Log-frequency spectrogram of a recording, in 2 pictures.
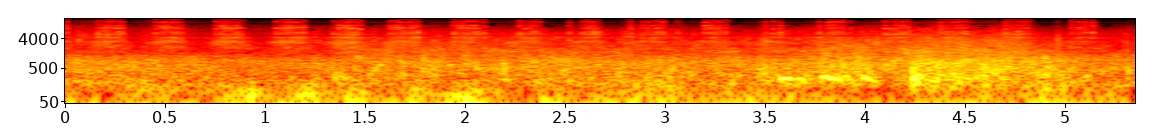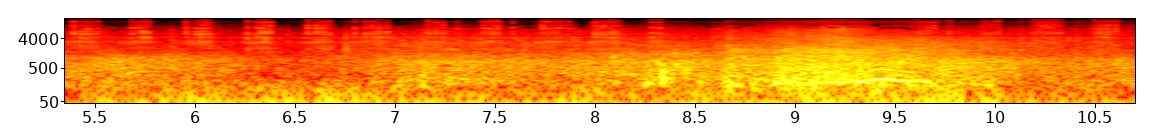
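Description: Fishing reel being cranked to retrieve line after a cast, its gears giving a fast, even ticking.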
